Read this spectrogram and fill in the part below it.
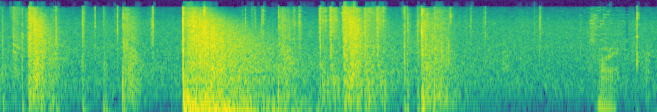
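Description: Colonists trade gunfire during a firefight in the colony-building game RimWorld, with sharp overlapping shots in bursts and a heavier blast near the two-second mark, then fading to scattered pops.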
